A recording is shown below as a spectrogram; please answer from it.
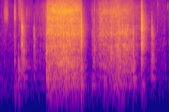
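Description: Sliding-blade paper trimmer cutting a sheet of white cardstock. The blade scrapes along the paper for about half a second, then briefly again, with a few clicks.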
